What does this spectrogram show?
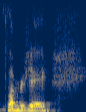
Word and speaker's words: Schlumberger: Sorry, sometimes people pronounce that a certain way. It always makes me laugh, but it is Schlumberger.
